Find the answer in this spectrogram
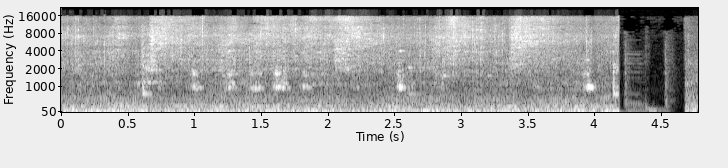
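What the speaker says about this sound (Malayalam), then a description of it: "ഇനി ഇത് പച്ചമണം പോകുന്നത് വരെ ഒന്ന് വഴറ്റാം." Masala for Kerala mutton curry sautés in a pan with a continuous sizzle and a string of light spatula taps and scrapes, close up with no talk, ending in a short muffled knock.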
